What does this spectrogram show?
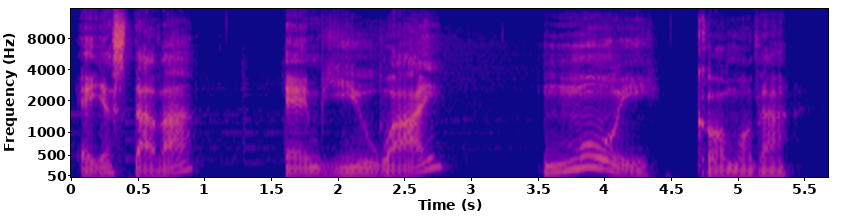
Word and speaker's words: muy: You would say ella estaba M-U-Y, muy cómoda. M-U-Y, that means very in Spanish, and it's pronounced as muy.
